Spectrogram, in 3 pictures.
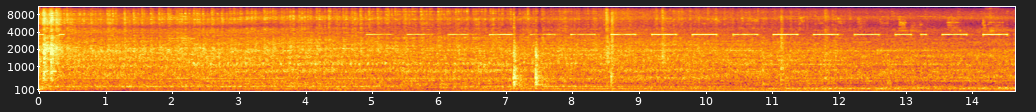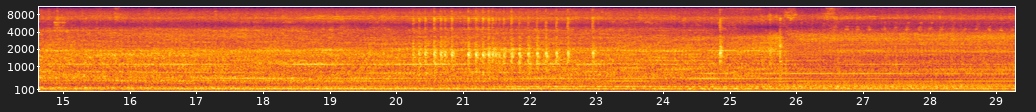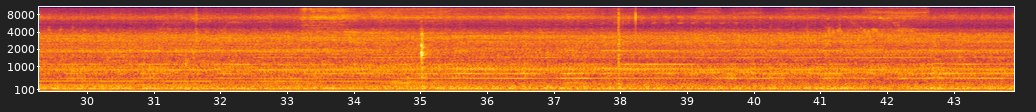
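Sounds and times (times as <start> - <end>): diesel engine running: 0.0 - 43.9
high warning alarm beeping: 5.0 - 14.6.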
